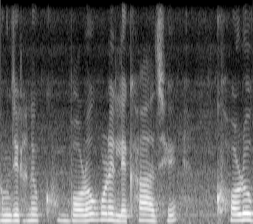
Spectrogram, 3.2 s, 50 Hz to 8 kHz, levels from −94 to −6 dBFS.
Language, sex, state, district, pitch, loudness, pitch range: Bengali, female, West Bengal, Paschim Medinipur, 200 Hz, -16 LUFS, 195-210 Hz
